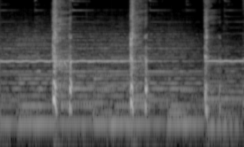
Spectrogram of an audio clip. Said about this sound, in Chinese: 象老爹总是很小心，不让自己笑得太厉害，不然他会大声咳嗽的。终于有一天，象老爹又大声咳嗽了，而这一次他压根没有笑。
